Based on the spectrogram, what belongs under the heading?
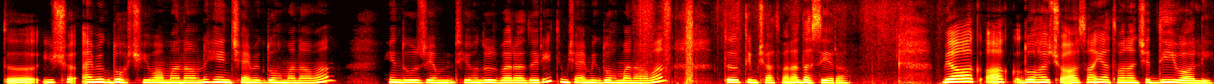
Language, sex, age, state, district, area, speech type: Kashmiri, female, 45-60, Jammu and Kashmir, Bandipora, rural, spontaneous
